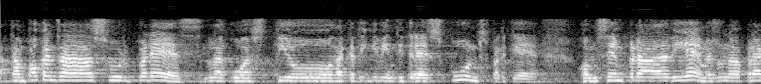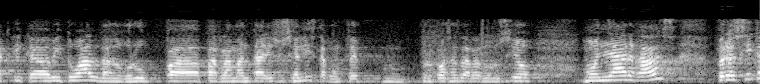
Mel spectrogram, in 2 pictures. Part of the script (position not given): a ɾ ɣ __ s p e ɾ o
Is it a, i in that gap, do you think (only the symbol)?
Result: a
